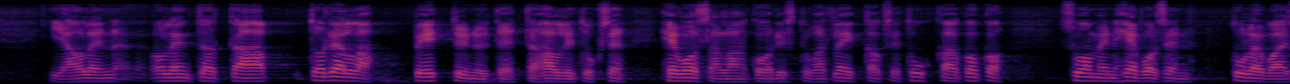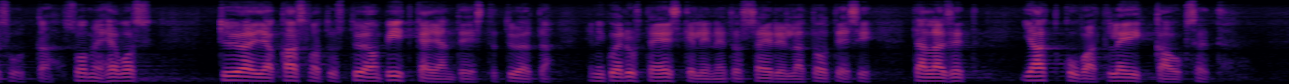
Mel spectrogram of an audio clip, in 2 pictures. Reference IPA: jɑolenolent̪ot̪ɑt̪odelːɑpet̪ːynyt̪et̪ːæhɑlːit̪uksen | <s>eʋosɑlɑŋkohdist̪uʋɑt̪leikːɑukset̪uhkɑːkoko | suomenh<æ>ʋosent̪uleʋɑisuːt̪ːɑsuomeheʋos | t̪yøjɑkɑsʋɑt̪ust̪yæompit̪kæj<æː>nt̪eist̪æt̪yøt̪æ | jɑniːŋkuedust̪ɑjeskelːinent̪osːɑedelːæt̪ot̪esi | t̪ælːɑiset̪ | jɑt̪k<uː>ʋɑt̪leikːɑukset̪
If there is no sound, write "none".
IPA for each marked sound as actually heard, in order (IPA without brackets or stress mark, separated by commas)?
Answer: h, e, æ, u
